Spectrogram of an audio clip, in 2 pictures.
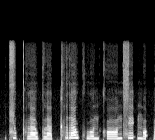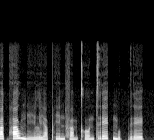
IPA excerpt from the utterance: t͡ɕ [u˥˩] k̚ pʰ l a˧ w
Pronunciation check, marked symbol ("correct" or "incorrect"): incorrect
